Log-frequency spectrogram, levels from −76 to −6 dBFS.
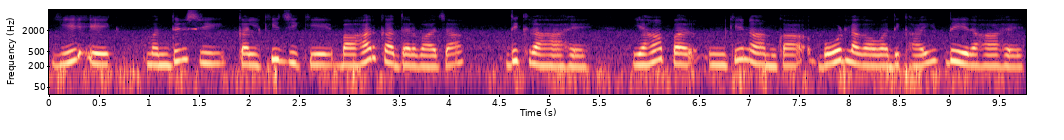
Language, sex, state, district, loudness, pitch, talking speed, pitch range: Hindi, female, Rajasthan, Jaipur, -16 LUFS, 220 Hz, 155 wpm, 210-245 Hz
